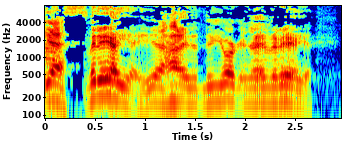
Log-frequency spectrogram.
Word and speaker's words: Vidalia: And by Real Sweet Onions by Schumann Produce, they are the leaders in Vidalia, and that's how you say it, Vidalia. Can we all say it together? – Vidalia. – Vidalia.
